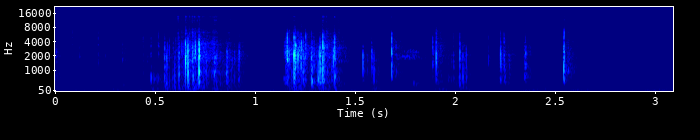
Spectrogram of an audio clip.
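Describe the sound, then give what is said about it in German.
Crinkling and rustling of a plastic Lego minifigure Series 21 mystery bag being cut open and emptied, with two loud crinkly bursts followed by a string of shorter rustles and snaps. “Ich schneide auf und tue das raus.”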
